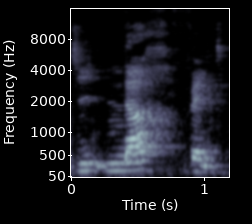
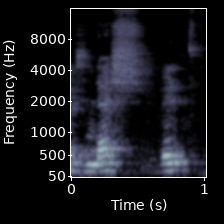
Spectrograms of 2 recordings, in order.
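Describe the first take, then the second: First: The ch is said like a throaty R. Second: The ch is not said like a throaty R. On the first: The speaker calls it right. "il se prononce R" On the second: The speaker calls it wrong. "là je dis pas die Nachwelt"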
